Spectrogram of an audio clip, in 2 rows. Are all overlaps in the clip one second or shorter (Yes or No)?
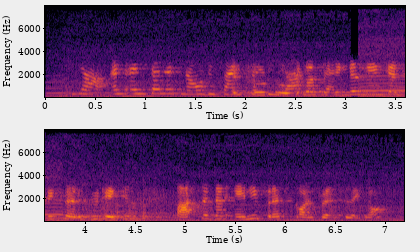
No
